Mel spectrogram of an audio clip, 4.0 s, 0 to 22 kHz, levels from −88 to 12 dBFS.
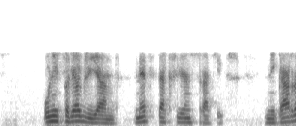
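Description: From start to finish the speech carries GSM full-rate codec damage: nothing above 4 kHz survives, and the coarse pulse excitation at about 13 kbps leaves a plainly buzzy, gravelly edge.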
